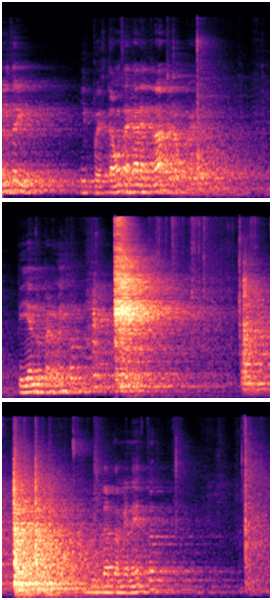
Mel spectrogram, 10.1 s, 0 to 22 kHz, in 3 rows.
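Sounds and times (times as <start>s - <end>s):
sharp wooden knocks: 6.3s - 7.8s.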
